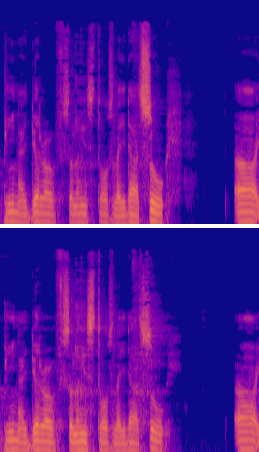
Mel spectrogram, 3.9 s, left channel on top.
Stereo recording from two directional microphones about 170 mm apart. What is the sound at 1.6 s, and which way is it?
Speech, 35° left (ahead or behind).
